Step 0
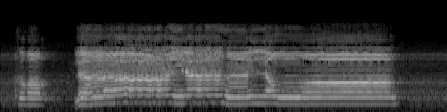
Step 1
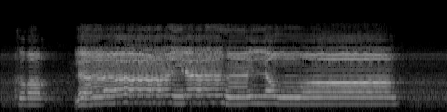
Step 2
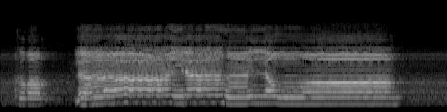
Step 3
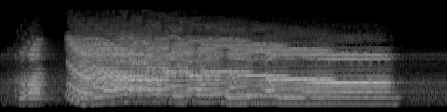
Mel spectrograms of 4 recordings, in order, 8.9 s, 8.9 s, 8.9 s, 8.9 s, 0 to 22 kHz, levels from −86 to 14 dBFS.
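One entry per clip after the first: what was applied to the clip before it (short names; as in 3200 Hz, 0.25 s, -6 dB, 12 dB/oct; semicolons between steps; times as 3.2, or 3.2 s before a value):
low shelf 150 Hz -6 dB; gain -3.5 dB
rippled Chebyshev high-pass 200 Hz, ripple 6 dB; notches 60/120/180/240/300/360/420 Hz; gain +5 dB
echoes that change speed 0.128 s, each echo +3 st, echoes 3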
